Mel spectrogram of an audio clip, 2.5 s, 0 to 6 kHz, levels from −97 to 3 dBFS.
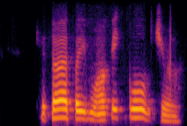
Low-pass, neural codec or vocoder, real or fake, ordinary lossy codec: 5.4 kHz; codec, 16 kHz, 0.5 kbps, X-Codec, HuBERT features, trained on balanced general audio; fake; Opus, 32 kbps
